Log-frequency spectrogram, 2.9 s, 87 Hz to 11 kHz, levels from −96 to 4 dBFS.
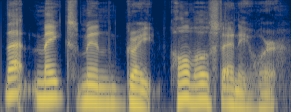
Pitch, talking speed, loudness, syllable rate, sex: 130 Hz, 125 wpm, -18 LUFS, 4.1 syllables/s, male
